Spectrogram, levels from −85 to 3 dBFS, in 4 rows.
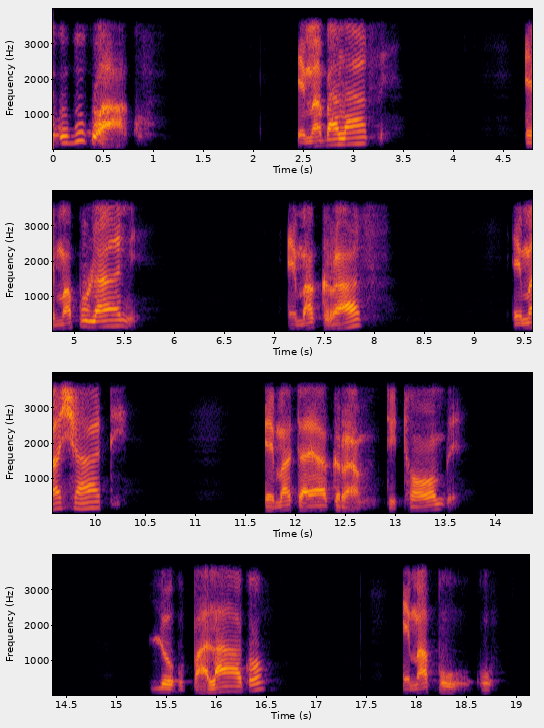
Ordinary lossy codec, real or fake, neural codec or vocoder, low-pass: none; fake; autoencoder, 48 kHz, 32 numbers a frame, DAC-VAE, trained on Japanese speech; 3.6 kHz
